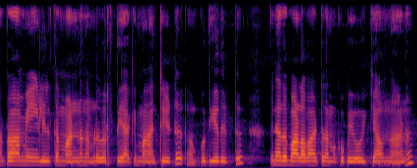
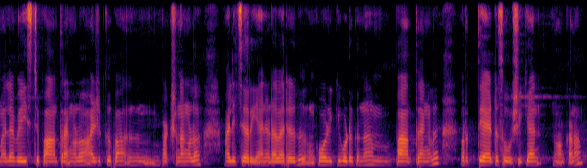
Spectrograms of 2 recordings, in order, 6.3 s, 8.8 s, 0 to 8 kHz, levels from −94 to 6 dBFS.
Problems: none marked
